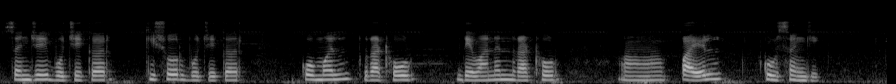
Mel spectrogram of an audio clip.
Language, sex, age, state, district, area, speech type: Marathi, female, 30-45, Maharashtra, Yavatmal, urban, spontaneous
